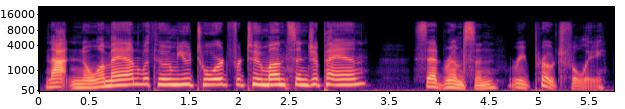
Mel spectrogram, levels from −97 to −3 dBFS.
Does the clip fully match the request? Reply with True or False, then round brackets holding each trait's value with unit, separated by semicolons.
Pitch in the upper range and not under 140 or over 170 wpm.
True (200 Hz; 165 wpm)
